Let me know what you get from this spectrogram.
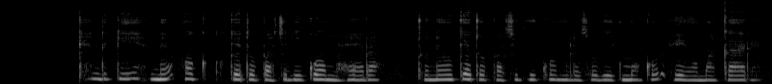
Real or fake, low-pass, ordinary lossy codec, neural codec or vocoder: real; none; none; none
